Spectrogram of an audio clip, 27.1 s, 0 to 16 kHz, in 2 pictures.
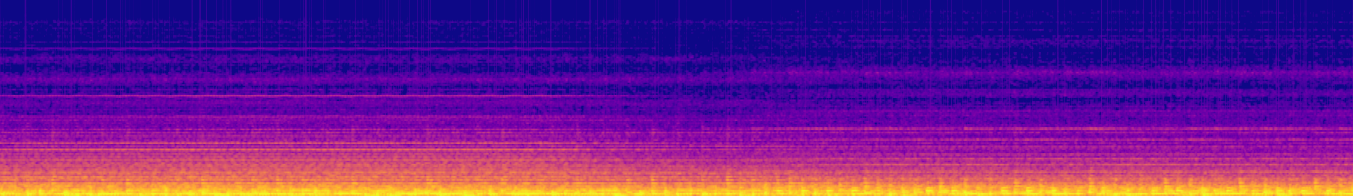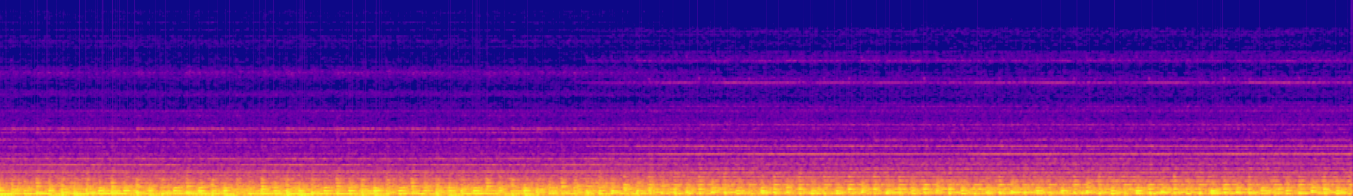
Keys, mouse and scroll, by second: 0.5-2.3 drag, 2.3 scroll down 1, 3.3 typing, 7.0 click, 10.4 click, 13.3-13.6 scroll up 1, 13.3 typing, 14.9 scroll down 1, 15.4 click, 15.6-16.0 scroll down 1, 17.2-17.6 scroll up 1, 20.2-21.2 typing, 26.0 scroll up 1.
